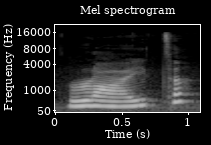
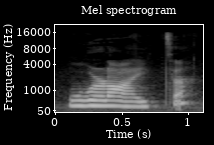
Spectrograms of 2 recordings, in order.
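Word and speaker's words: write: حرف الايتش والكلمه الاخيره رايت رايت لا نسمع دبليو اذا نشطب عليها رايت لا نقول ورايت نقول رايت واخيرا وصلنا الى بارت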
